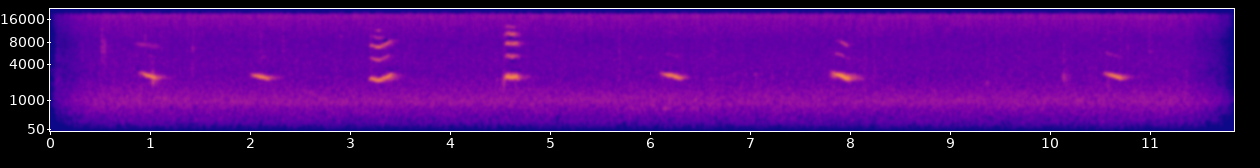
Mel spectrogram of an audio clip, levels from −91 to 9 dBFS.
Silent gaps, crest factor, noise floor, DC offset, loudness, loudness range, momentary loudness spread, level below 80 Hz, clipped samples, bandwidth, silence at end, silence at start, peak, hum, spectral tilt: none; 24 dB; -53 dBFS; under 0.1%; -23 LUFS; 7 LU; 25 LU; under -90 dBFS; under 0.1%; 19 kHz; 1.05 s; 0.9 s; -8 dBFS; none; 5 dB/octave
